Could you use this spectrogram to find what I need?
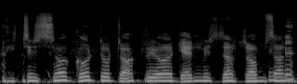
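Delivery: very loud, high, put-on Indian accent. Speaker acts out a man reading his pen pal's letter aloud: Indian voice. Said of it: "he does the Indian voice".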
